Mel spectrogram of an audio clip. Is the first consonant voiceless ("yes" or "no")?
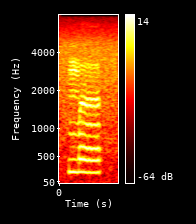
no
